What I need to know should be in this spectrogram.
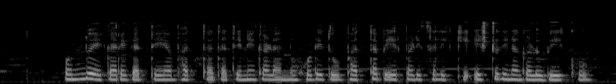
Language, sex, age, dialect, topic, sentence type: Kannada, female, 18-24, Coastal/Dakshin, agriculture, question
